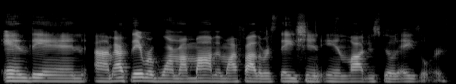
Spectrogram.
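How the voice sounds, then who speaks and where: A woman's voice: extremely low pitch, monotone, a little fast, pushed and bright, smooth. A woman guest on a podcast, telling her story in a chatty way, with lots of "like" and "you know" and easy laughter. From Sacramento, California. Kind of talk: casual interview chat.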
